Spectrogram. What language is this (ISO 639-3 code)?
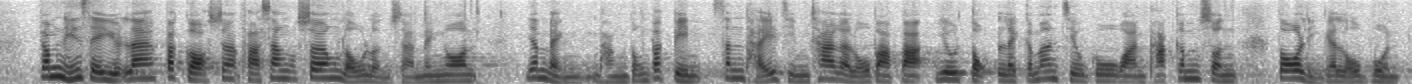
yue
